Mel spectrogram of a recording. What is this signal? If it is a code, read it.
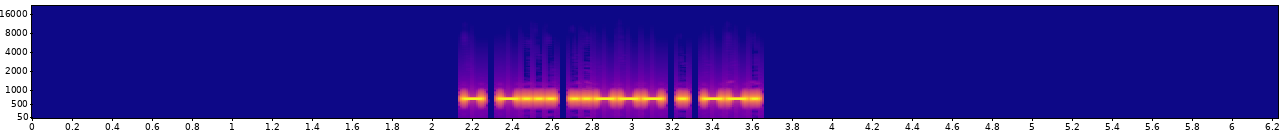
Morse code, heard as a keyed tone, about 40 wpm, 700 Hz. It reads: TB2EG
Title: DXCC-100 Call Signs - 5 Characters - Repeated 3x - 40wpm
